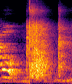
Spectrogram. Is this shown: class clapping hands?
yes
